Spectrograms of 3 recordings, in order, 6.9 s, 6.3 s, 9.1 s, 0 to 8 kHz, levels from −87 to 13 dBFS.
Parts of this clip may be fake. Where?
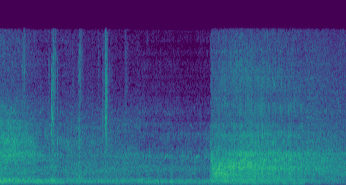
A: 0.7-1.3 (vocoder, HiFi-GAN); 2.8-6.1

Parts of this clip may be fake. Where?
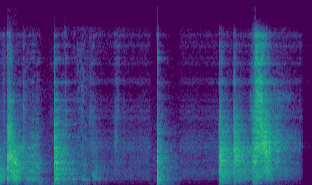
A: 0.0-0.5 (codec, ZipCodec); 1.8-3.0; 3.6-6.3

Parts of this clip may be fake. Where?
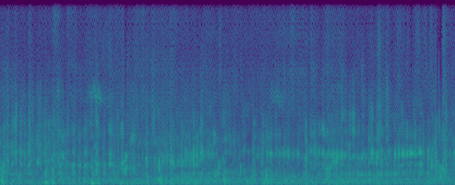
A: 0.0-9.1 (vocoder, Vocos)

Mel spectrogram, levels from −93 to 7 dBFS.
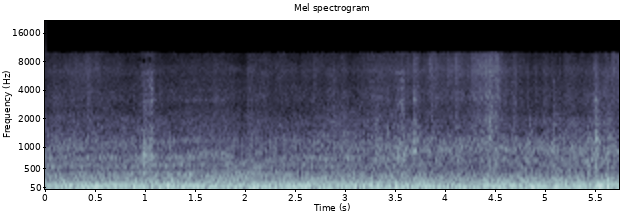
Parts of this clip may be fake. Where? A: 1.3-2.3 (codec, SNAC)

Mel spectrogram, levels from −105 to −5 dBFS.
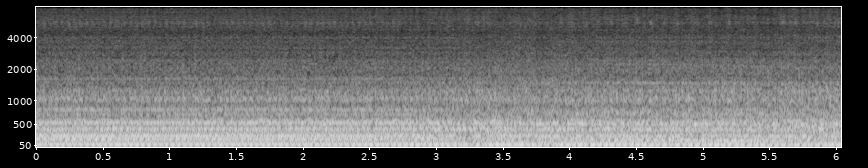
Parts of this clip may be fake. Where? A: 3.2-3.9 (codec, HILCodec)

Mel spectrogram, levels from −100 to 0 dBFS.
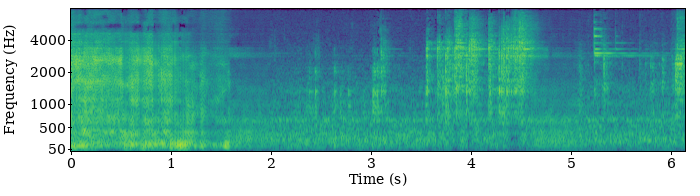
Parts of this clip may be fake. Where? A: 0.0-2.0 (vocoder, Vocos); 4.6-5.1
